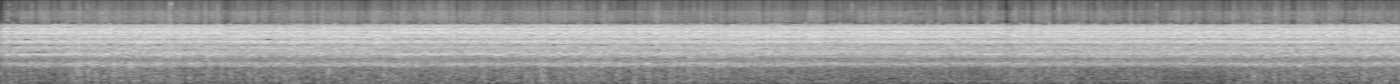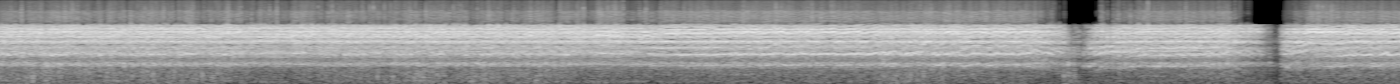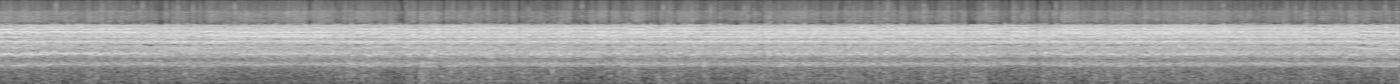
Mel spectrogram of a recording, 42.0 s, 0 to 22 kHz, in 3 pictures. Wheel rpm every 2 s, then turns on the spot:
220, 230, 230, 220, 230, 230, 230, 230, 240, 230, 220, 210, 140, 150, 220, 230, 230, 230, 230, 230, 230.
none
